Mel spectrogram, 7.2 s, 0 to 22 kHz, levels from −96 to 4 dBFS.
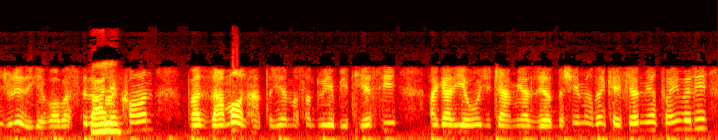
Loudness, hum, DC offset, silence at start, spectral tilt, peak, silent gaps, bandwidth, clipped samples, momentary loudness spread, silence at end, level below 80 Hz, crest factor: -19 LUFS; none; under 0.1%; 0 s; -6 dB/octave; 0 dBFS; none; 10.5 kHz; under 0.1%; 10 LU; 0 s; -44 dBFS; 18 dB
